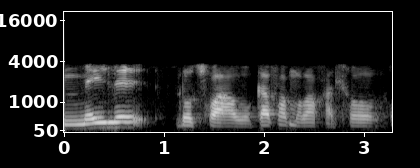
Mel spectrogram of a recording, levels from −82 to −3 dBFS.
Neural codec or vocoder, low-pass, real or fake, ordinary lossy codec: none; 3.6 kHz; real; none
